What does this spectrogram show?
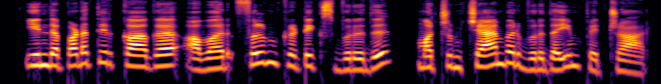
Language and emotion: Tamil, neutral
